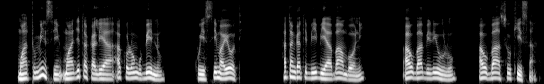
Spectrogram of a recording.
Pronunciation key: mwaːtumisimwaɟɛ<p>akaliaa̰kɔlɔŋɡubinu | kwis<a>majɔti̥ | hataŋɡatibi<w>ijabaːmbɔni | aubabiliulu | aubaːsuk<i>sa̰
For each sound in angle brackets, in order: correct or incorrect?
incorrect: t, incorrect: i, incorrect: b, correct

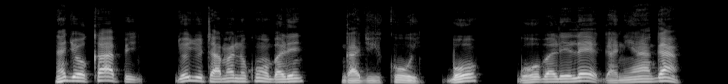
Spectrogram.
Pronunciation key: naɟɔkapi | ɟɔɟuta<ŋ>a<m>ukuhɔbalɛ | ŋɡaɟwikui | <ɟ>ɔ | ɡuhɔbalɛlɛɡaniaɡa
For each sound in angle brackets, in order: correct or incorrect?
incorrect: m, incorrect: n, incorrect: b

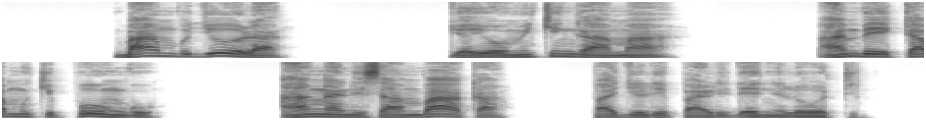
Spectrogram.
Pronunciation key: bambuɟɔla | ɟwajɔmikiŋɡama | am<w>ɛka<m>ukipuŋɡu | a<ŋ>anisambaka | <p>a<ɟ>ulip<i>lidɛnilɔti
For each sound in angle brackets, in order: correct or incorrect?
incorrect: b, correct, correct, correct, correct, incorrect: a

